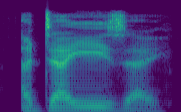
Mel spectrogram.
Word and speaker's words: Adaeze: He said her name the way he'd been practicing it in his head all night, getting the weight of it right, the 4 syllables, the slight emphasis on the second.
